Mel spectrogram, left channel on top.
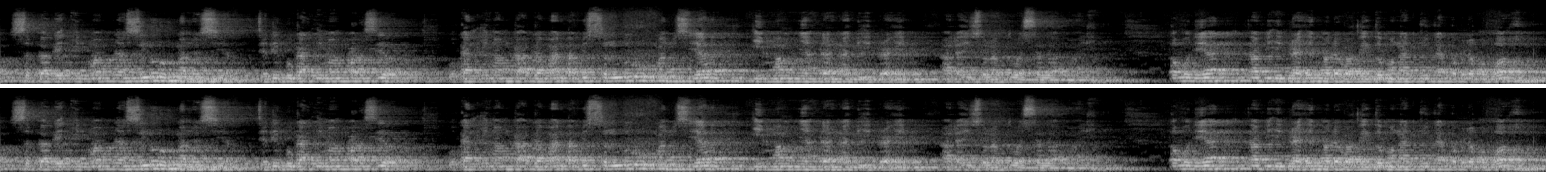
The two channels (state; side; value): identical; both; correlation 1.00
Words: sebagai imamnya seluruh manusia. Jadi bukan imam parsial, bukan imam keagamaan, tapi seluruh manusia imamnya dan Nabi Ibrahim alaihi salatu wassalam. Kemudian Nabi Ibrahim pada waktu itu mengajukan kepada Allah,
